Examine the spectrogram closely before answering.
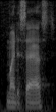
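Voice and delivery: ordinary delivery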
